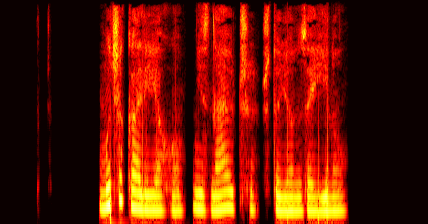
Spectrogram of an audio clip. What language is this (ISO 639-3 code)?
bel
